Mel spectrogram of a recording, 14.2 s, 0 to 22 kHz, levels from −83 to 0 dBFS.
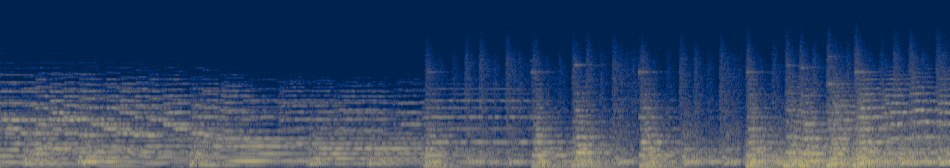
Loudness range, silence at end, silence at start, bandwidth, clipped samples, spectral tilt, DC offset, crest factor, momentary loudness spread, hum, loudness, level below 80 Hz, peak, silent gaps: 6 LU; 0 s; 0 s; 9.2 kHz; under 0.1%; -8.5 dB/octave; under 0.1%; 18 dB; 10 LU; none; -30 LUFS; -40 dBFS; -12 dBFS; none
